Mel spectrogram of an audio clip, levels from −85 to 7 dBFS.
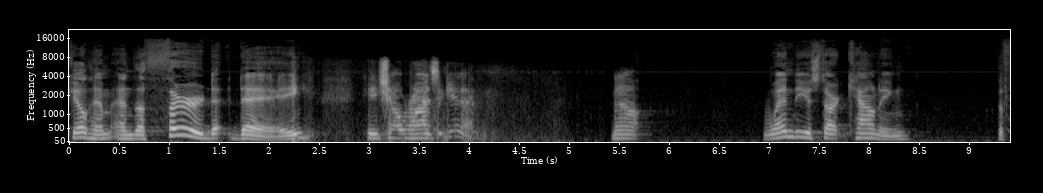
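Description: From 2.25 to 5.73 s a call bitrate drop narrows the audio to about 6 kHz and makes it watery and rough, which fits a fall from around 96 kbps to about 6 kbps. Unlike packet loss, nothing drops out; the sound stays continuous but coarsely coded.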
